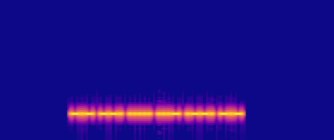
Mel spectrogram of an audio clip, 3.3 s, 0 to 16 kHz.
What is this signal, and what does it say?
Morse code, heard as a keyed tone, about 53 wpm, 700 Hz. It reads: KG5VPK
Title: USA Call Signs - 6 Characters - 3x Character Spacing - 50wpm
